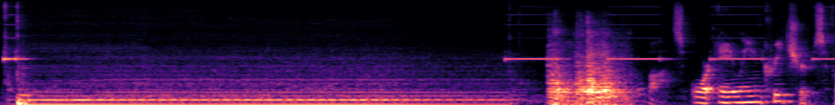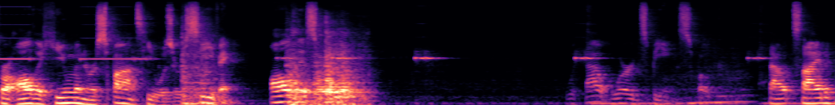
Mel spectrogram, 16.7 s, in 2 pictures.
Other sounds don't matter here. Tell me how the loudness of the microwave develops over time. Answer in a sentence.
The loudness of the microwave goes down.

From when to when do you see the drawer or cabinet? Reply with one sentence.
You can hear the drawer or cabinet from 5.5 to 6.3 s and from 11.2 to 12.1 s.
